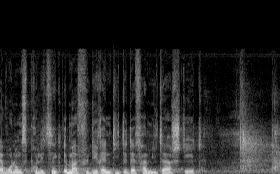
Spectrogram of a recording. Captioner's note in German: Beifall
